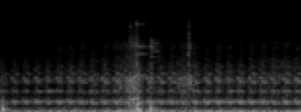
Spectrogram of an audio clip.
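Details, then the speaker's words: Auction-bought cheap Ford Super Duty after replacing fuel pump control module: cranking about six pulses per second with brief stumble as if catching, then no start; owner suspects air; code: fuel pump control module circuit open, lost communication. "tried to start that time maybe it's got air in [Music] it I tried to freaking start"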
